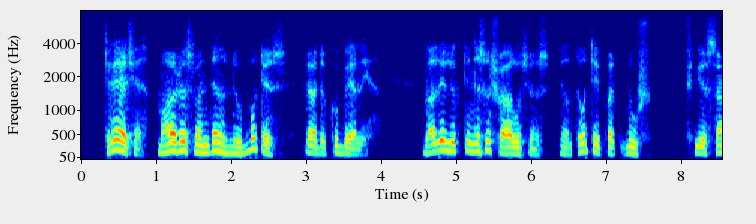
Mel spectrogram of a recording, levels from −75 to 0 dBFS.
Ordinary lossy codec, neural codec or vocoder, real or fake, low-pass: AAC, 32 kbps; codec, 16 kHz in and 24 kHz out, 0.8 kbps, FocalCodec, streaming, 65536 codes; fake; 7.2 kHz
